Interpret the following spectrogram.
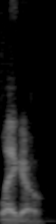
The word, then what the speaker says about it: Lego: you have john richards it is pronounced lego anyone who says legos is wrong so that i'm just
